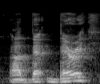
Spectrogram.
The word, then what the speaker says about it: Berwick: in Victoria called Berwick berck spelled Berwick I suppose there are there are instances where the W is silent but anyways yeah we're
